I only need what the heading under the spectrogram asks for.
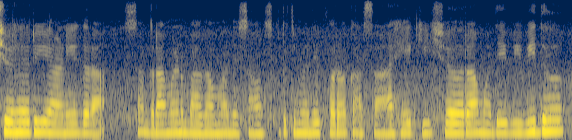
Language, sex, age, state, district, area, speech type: Marathi, female, 30-45, Maharashtra, Nanded, urban, spontaneous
